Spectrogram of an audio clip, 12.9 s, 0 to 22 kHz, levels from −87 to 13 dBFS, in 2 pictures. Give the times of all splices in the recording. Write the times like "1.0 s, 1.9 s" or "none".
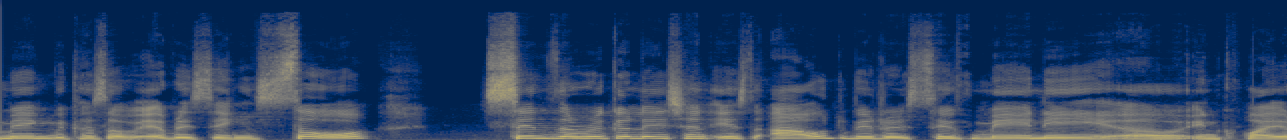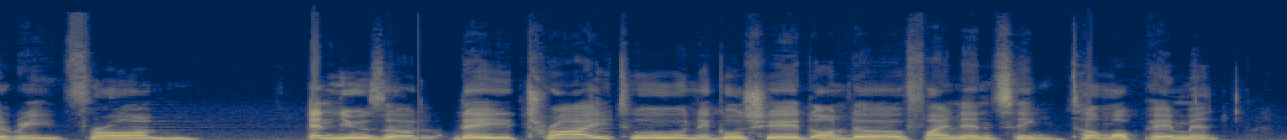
8.5 s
